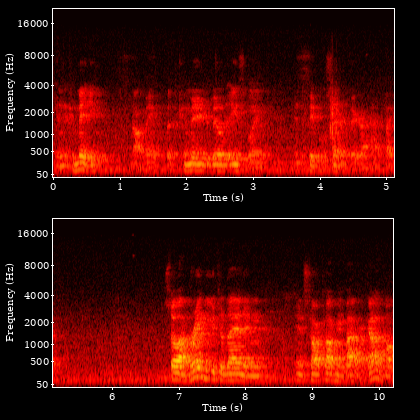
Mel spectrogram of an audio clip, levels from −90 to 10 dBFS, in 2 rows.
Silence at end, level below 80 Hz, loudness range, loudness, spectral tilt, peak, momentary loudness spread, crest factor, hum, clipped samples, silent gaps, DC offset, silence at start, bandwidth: 0 s; -70 dBFS; 11 LU; -34 LUFS; -6 dB/octave; -12 dBFS; 22 LU; 22 dB; none; under 0.1%; none; under 0.1%; 0 s; 16.5 kHz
